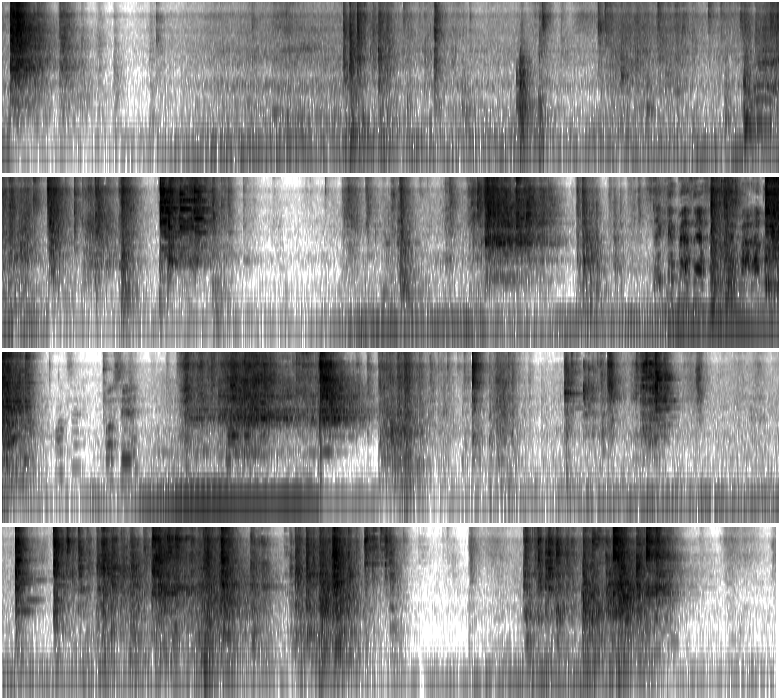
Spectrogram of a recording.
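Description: Scrap steel cans clattering and knocking against one another and on metal as they are handled and loaded for weighing, with a low rumble in the middle stretch.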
